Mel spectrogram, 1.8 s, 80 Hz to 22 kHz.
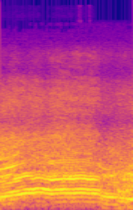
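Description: A 1988 rally car driven by Nick de Waal, fitted with ventilated discs and 4-pot brakes, sounds close and loud as its engine note holds steady and then drops sharply under hard braking, with no talk.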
